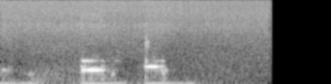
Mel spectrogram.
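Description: Near silence, with two faint, short pitched blips about half a second and one second in; the sound cuts to dead silence near the end.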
